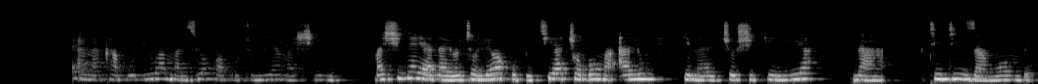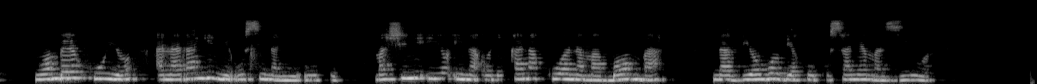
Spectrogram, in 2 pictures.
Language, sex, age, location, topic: Swahili, female, 18-24, Kisumu, agriculture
